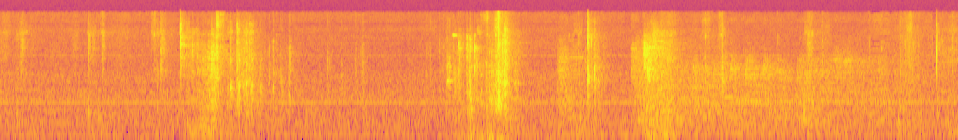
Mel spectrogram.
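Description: A metal gate rattles and clanks open.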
